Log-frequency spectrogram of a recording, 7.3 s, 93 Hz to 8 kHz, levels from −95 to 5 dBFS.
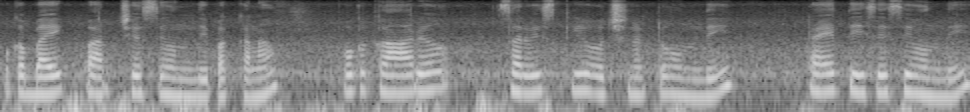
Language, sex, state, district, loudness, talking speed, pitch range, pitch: Telugu, female, Telangana, Karimnagar, -18 LUFS, 130 wpm, 190-215 Hz, 205 Hz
